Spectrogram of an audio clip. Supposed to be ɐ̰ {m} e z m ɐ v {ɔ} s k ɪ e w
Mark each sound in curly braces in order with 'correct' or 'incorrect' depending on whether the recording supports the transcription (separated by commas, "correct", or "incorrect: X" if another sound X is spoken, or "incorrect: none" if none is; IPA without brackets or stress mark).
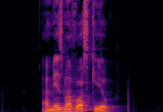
correct, correct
